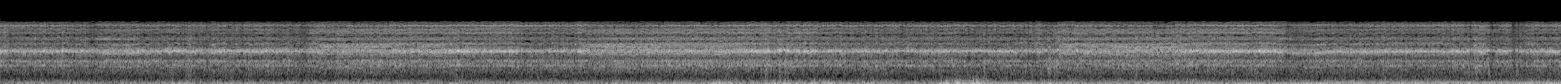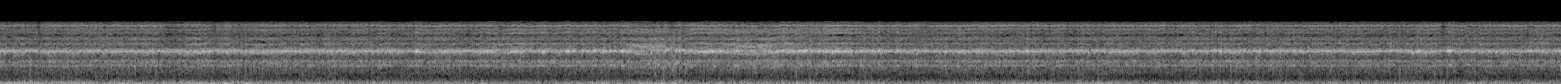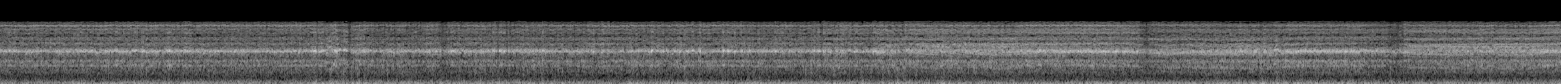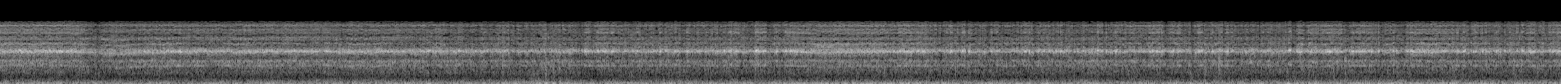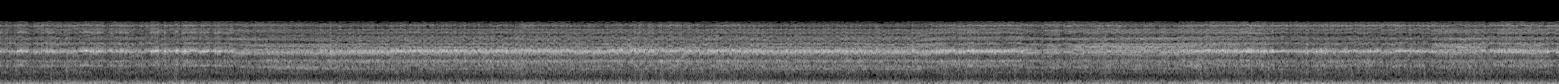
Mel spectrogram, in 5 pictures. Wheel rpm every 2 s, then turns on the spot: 230, 230, 230, 220, 230, 220, 230, 230, 230, 230, 230, 220, 230, 240, 230, 230, 230, 240, 230, 230, 220, 220, 220, 220, 230, 230, 240, 230, 230, 230, 230, 230, 220, 210, 210, 210, 220, 230, 230.
none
